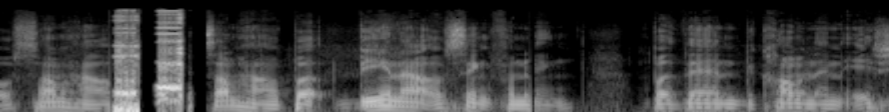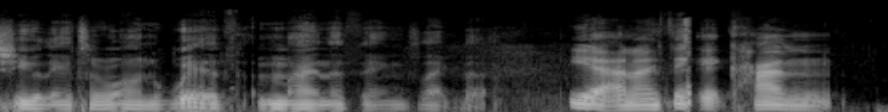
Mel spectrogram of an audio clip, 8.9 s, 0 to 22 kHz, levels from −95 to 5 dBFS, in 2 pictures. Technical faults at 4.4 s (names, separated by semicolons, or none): overlap-add ripple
